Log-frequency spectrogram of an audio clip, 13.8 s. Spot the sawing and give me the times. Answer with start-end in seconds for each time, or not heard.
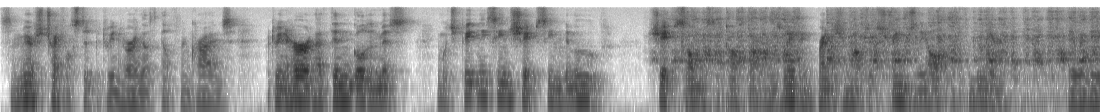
8.1-13.7.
